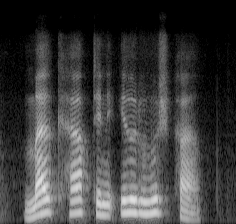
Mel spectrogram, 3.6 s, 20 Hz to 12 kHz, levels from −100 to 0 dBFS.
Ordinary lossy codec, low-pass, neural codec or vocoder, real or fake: Opus, 32 kbps; 7.2 kHz; codec, 16 kHz, 0.2 kbps, FocalCodec; fake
